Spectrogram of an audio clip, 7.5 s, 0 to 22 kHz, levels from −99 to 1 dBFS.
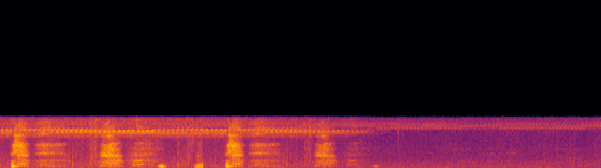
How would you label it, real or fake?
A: real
